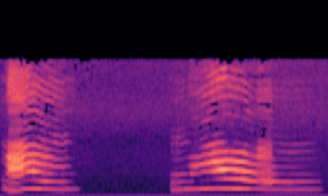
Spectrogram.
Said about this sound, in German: Und dann hat er immer so miaut, ne? Der kann nicht richtig miauen, der macht immer mhm. nur so. Mhm.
